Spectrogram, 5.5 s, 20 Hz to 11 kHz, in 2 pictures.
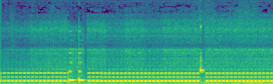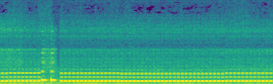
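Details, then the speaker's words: RIDGID SeekTech SR-60 line locator tracing a line: steady pulsing tone broken by a quick higher double beep as the guidance arrow passes over the crosshair, meaning the receiver is centred over the traced line. "the guidance arrows also have special audio tones associated with them when the signal is on your right you'll hear the normal audio tone when the arrow passes over the crosshair you'll hear a double beep"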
